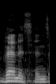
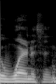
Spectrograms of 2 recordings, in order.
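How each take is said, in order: First: The name begins with a V sound. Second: The name begins with a W sound. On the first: "How many people pronounce it Venisons" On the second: "how many people pronounce it Wenisons"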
